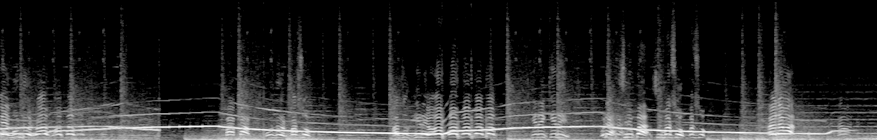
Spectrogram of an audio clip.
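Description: Ambulance siren wailing, its pitch rising and falling slowly in cycles of about four to five seconds.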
